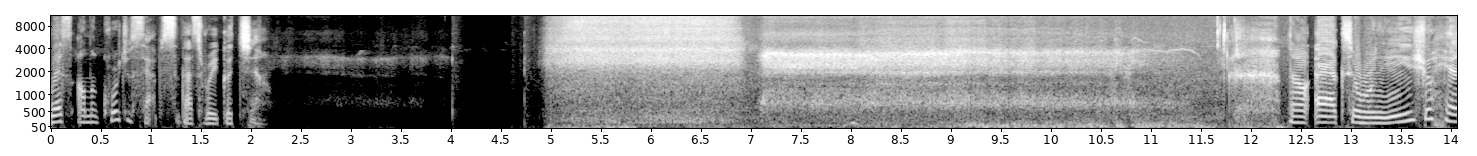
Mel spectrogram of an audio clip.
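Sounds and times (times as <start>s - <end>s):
loud steady rushing noise: 4.9s - 11.7s.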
